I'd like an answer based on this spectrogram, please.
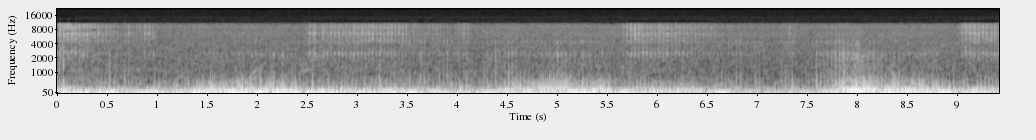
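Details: Relaxed, happy domestic cat purring: a low, even rumble that swells and fades with each breath, breathy inhale phases audible, steady throughout with a slightly louder stretch near the end.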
